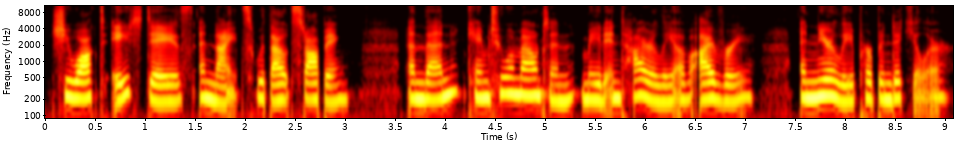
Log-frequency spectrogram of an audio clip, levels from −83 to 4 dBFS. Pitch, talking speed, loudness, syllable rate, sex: 210 Hz, 140 wpm, -19 LUFS, 4.6 syllables/s, female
